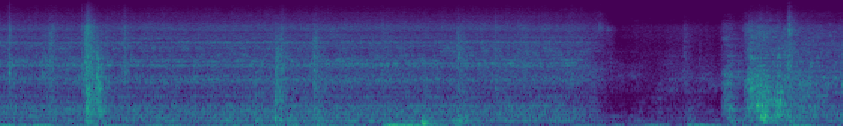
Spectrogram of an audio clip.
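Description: A household toilet being flushed after a clogged drain was cleared, a loud rushing of water that runs for several seconds with a few knocks and surges, dipping briefly before a final gush.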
